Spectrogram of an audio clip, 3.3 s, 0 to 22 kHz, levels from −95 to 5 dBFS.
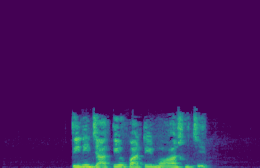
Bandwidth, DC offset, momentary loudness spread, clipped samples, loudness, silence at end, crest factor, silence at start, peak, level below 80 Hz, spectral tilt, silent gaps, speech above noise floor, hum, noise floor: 7.6 kHz; under 0.1%; 10 LU; under 0.1%; -16 LUFS; 0.65 s; 18 dB; 0.9 s; 0 dBFS; -54 dBFS; -5 dB/octave; none; 69 dB; none; -85 dBFS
